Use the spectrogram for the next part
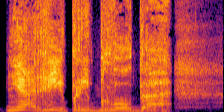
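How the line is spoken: Hissed. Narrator (Russian): прошипела Зинаида Петровна

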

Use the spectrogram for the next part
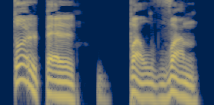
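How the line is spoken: Hissed. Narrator (Russian): прошипел Кисель

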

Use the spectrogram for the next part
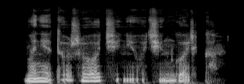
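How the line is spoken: Whisper. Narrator (Russian): прошептал Феникс

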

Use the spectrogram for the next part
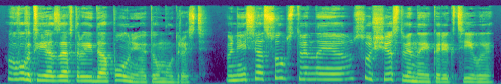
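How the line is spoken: Laughing. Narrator (Russian): рассмеялся Грех

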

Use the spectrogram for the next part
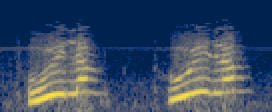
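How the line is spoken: Angry interruption. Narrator (Vietnamese): Đồng Mổ tức giận ngắt lời

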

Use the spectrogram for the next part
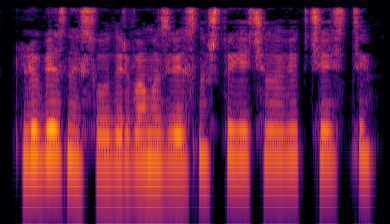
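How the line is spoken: Thoughtful. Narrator (Russian): после секундного размышления сказал

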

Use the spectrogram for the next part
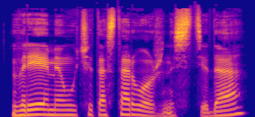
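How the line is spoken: Woman's wry snort. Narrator (Russian): Незнакомка хмыкнула

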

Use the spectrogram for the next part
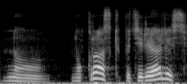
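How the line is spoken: Muttered at last. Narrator (Russian): пробурчал он наконец

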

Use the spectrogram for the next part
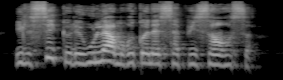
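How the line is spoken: Shouting again. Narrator (French): Il cria encore

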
